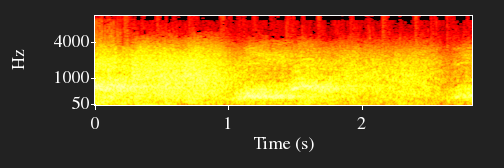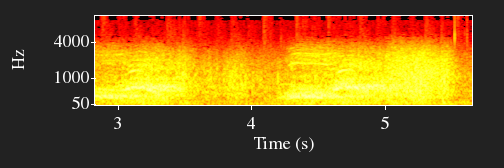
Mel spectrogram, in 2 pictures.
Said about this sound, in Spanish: Esos son los gritos de la manifestación que se desarrolló en Bilbao. Por primera vez, la sociedad vasca sale a la calle para gritar alto y claro el rechazo a ETA, para vencer el miedo y llamarles asesinos.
